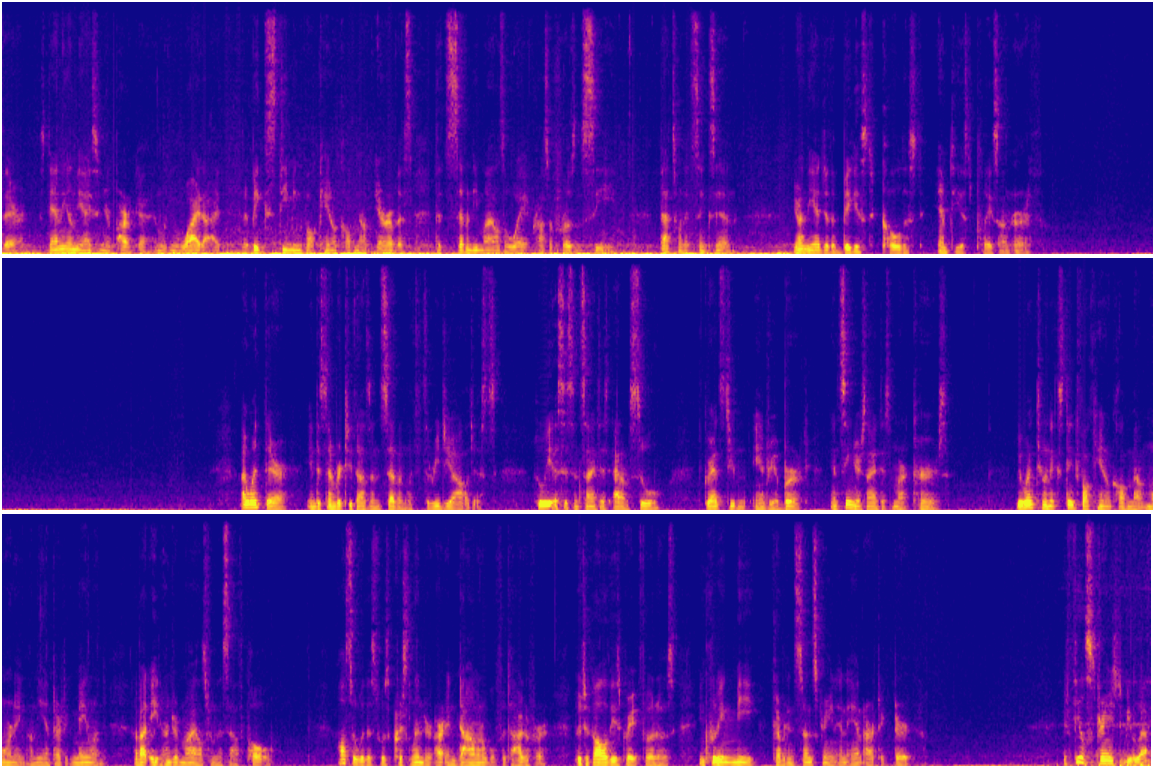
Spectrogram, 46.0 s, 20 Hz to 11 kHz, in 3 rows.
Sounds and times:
Speech: 0.0 - 9.8, 10.6 - 14.0, 18.5 - 28.1, 28.9 - 34.4, 35.2 - 43.0, 44.8 - 46.0.

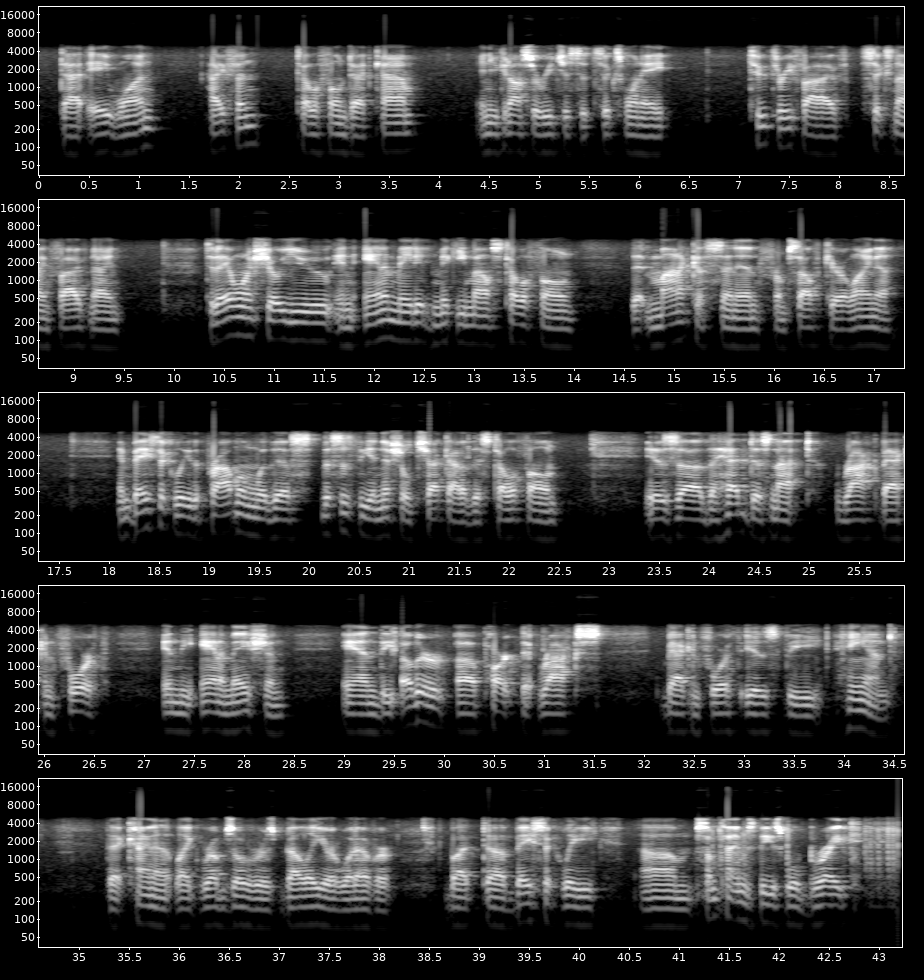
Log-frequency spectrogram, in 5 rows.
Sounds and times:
Speech: 0.2 - 6.4, 7.1 - 9.6, 10.4 - 17.4, 18.1 - 22.6, 23.4 - 34.6, 35.3 - 43.1.

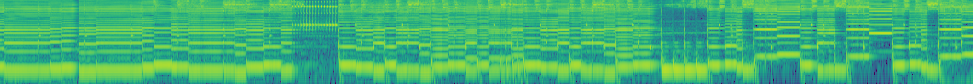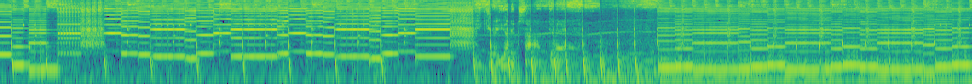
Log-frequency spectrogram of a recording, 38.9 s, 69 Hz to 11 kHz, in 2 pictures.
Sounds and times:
Music: 0.0 - 38.9
Speech: 29.0 - 31.1.

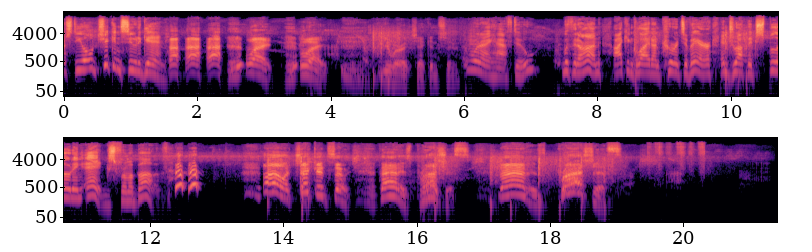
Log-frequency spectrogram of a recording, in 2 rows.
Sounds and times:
Speech: 2.7 - 12.3, 13.7 - 19.1.

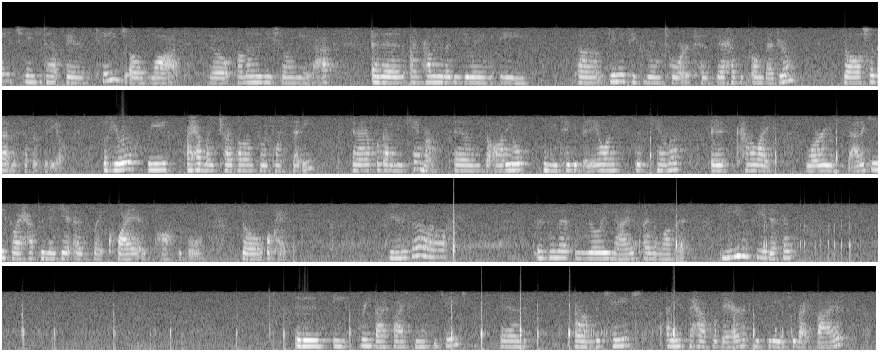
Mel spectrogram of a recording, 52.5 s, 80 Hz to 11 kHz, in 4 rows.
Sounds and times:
Speech: 0.0 - 7.9, 8.6 - 12.0, 12.6 - 30.6, 32.1 - 33.1, 34.3 - 38.3, 43.8 - 47.4, 48.0 - 52.2.

